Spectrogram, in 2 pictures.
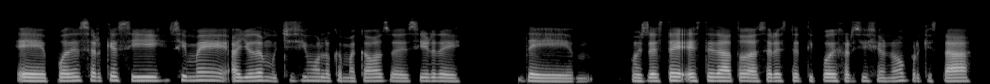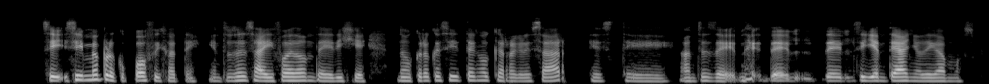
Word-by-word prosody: eh, 160 Hz, -1 st, +3 dB
puede 170 Hz, +1 st, +1 dB
ser 175 Hz, -1 st, -3 dB
que 190 Hz, -, 0 dB
sí, 175 Hz, 0 st, 0 dB
sí 190 Hz, +1 st, -3 dB
me 185 Hz, -1 st, 0 dB
ayuda 170 Hz, +2 st, +1 dB
muchísimo 175 Hz, +2 st, -7 dB
lo 160 Hz, -1 st, -3 dB
que -, -, -8 dB
me 155 Hz, 0 st, -5 dB
acabas 160 Hz, +2 st, -2 dB
de 160 Hz, -, -4 dB
decir 160 Hz, +2 st, -3 dB
de 150 Hz, -2 st, -2 dB, 0.5 s
de, 145 Hz, -3 st, -1 dB, 0.5 s
pues, 155 Hz, -1 st, -3 dB
de 160 Hz, -, +4 dB
este 165 Hz, +1 st, +3 dB
este 170 Hz, +1 st, -2 dB
dato 165 Hz, 0 st, +3 dB
de 155 Hz, -, +4 dB
hacer 155 Hz, +1 st, -2 dB
este 160 Hz, 0 st, -3 dB
tipo 165 Hz, +3 st, -4 dB
de 165 Hz, -, +4 dB
ejercicio, 155 Hz, 0 st, -6 dB
¿no? 160 Hz, +4 st, -4 dB
Porque 155 Hz, -3 st, -10 dB
está 155 Hz, +1 st, +2 dB, 0.6 s
sí, 355 Hz, -2 st, +5 dB
sí 210 Hz, -1 st, +5 dB
me 220 Hz, +2 st, +4 dB
preocupó, 185 Hz, -3 st, +4 dB
fíjate. 155 Hz, -3 st, -5 dB
Entonces, 170 Hz, +4 st, -2 dB
ahí 165 Hz, -2 st, +5 dB
fue 180 Hz, +2 st, +4 dB
donde 175 Hz, -3 st, +1 dB
dije: 155 Hz, -1 st, -2 dB, 0.3 s
"No, 170 Hz, -1 st, -1 dB
creo 175 Hz, +1 st, -1 dB
que 185 Hz, 0 st, -2 dB
sí 190 Hz, 0 st, -1 dB
tengo 185 Hz, +1 st, -2 dB
que 175 Hz, -, -3 dB
regresar, 160 Hz, +3 st, -1 dB, 0.2 s
este, 150 Hz, -3 st, -8 dB
antes 160 Hz, +2 st, -3 dB
de 155 Hz, -1 st, +1 dB
de -, -, -1 dB
del 250 Hz, -, 0 dB
del 165 Hz, -3 st, 0 dB
siguiente 175 Hz, 0 st, +4 dB
año", 170 Hz, -2 st, +5 dB
digamos. 155 Hz, -, -3 dB
165 Hz, 175 wpm, -25 LUFS, 155-175 Hz, 0.6 s, sí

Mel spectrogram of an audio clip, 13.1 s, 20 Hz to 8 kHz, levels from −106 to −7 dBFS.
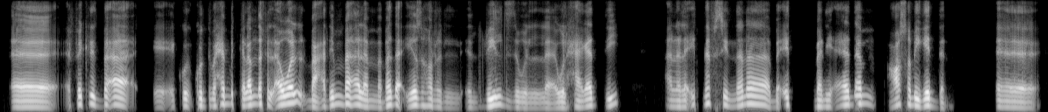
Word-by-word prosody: آآ، 115 Hz, -1 st, +3 dB, 0.2 s
فكرة 165 Hz, +1 st, +1 dB
بقى، -, -, +2 dB, 0.2 s
آآ، -, -, -13 dB
ك -, -, -29 dB
كنت 135 Hz, 0 st, -4 dB
باحب 165 Hz, +5 st, -2 dB
الكلام 150 Hz, +3 st, +2 dB
ده 170 Hz, -, +4 dB
في -, -, -14 dB
الأول، 180 Hz, +6 st, +6 dB
بعدين 155 Hz, +3 st, -2 dB
بقى 160 Hz, -3 st, +4 dB
لمّا 120 Hz, -5 st, -2 dB
بدأ 145 Hz, +6 st, +2 dB
يظهر 140 Hz, -3 st, 0 dB
ال 100 Hz, -3 st, -16 dB
الReels 120 Hz, +4 st, +1 dB
وال 100 Hz, -2 st, -7 dB
والحاجات 120 Hz, +6 st, -1 dB
دي، 155 Hz, +8 st, -4 dB, 0.6 s
أنا 120 Hz, 0 st, -6 dB
لقيت 125 Hz, +7 st, -6 dB
نفْسِي 170 Hz, -2 st, -4 dB
إن 130 Hz, -1 st, -8 dB
أنا 160 Hz, 0 st, +3 dB
بقيت 150 Hz, +6 st, -5 dB, 0.3 s
بَنِي 125 Hz, +3 st, -3 dB
آدم 175 Hz, 0 st, -1 dB, 0.2 s
عصبي 150 Hz, -1 st, +1 dB
جدًا، 135 Hz, -2 st, +2 dB, 0.7 s
آآ، 110 Hz, -3 st, -3 dB
135 Hz, 145 wpm, -25 LUFS, 115-155 Hz, 0.7 s, الأول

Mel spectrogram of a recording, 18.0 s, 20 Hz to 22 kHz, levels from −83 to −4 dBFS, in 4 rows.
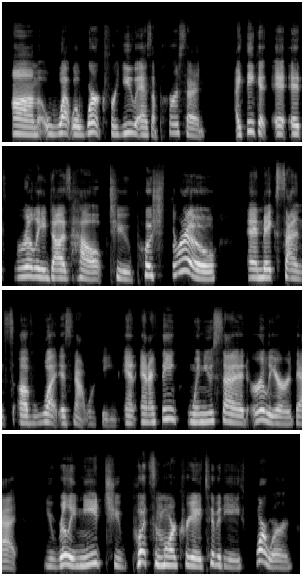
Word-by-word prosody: um, 185 Hz, -3 st, +5 dB
what 200 Hz, +3 st, 0 dB
will 185 Hz, -1 st, -1 dB
work 225 Hz, +7 st, +3 dB
for 195 Hz, -, -5 dB
you 215 Hz, +4 st, -3 dB
as 175 Hz, -1 st, -1 dB
a -, -, -5 dB
person, 215 Hz, -9 st, -6 dB, 0.5 s
I 175 Hz, -, 0 dB
think 250 Hz, +7 st, -1 dB
it -, -, +1 dB
it -, -, 0 dB
it 195 Hz, 0 st, 0 dB, 0.2 s
really 220 Hz, -1 st, +2 dB
does 190 Hz, -2 st, +3 dB
help 165 Hz, -6 st, 0 dB
to 170 Hz, -6 st, -6 dB
push 250 Hz, -, -1 dB
through, 200 Hz, -, +5 dB, 0.5 s
and 200 Hz, -1 st, +3 dB
make 200 Hz, -1 st, +2 dB
sense 180 Hz, -4 st, -3 dB
of 170 Hz, -2 st, +2 dB
what 175 Hz, +1 st, -1 dB
is 160 Hz, 0 st, -5 dB
not -, -, -4 dB
working, 130 Hz, -5 st, -21 dB
and 170 Hz, -2 st, -1 dB
and 190 Hz, -1 st, +1 dB
I 185 Hz, -, +2 dB
think 255 Hz, +4 st, -3 dB
when 195 Hz, -1 st, -4 dB
you 205 Hz, +2 st, -3 dB
said 195 Hz, -6 st, +1 dB
earlier 165 Hz, -10 st, 0 dB
that 160 Hz, -2 st, -2 dB, 0.4 s
you 185 Hz, -2 st, -13 dB
really 205 Hz, +1 st, +5 dB
need 230 Hz, +7 st, -1 dB
to 195 Hz, -5 st, -8 dB
put 275 Hz, +2 st, +2 dB
some 245 Hz, -3 st, -1 dB
more 210 Hz, 0 st, +3 dB
creativity 185 Hz, -4 st, -2 dB, 0.2 s
forward, 160 Hz, -, 0 dB
195 Hz, 155 wpm, -23 LUFS, 175-220 Hz, 0.5 s, um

